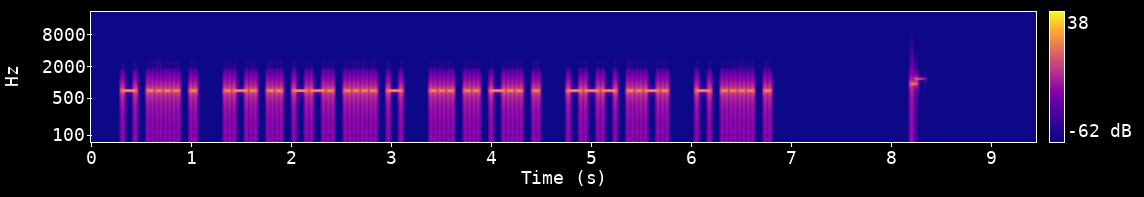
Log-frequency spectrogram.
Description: Morse code, heard as a keyed tone, about 28 wpm, 700 Hz. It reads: THE RIGHT SIDE OF THE
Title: Sets of 5 Words Encore 28wpm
